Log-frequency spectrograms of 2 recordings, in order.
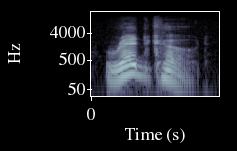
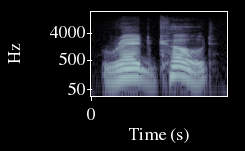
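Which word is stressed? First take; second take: red; coat. First: The stress is on red. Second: The stress is on coat.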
